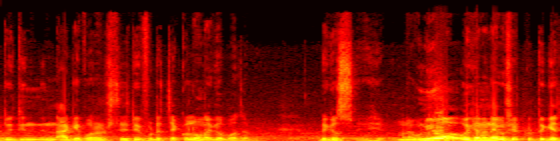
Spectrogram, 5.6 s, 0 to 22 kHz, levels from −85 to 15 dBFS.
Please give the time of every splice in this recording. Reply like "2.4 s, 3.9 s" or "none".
none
